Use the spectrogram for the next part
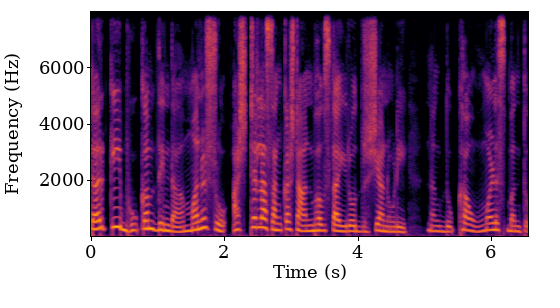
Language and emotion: Kannada, sad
